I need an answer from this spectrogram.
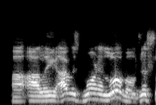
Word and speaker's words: Louisville: happens that I'll I'll say it the way it's pronounced Louisville Louisville uh I was born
